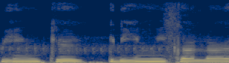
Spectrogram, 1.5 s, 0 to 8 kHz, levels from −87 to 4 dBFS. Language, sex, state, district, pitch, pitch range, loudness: Hindi, female, Uttar Pradesh, Deoria, 205 Hz, 200-210 Hz, -27 LUFS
